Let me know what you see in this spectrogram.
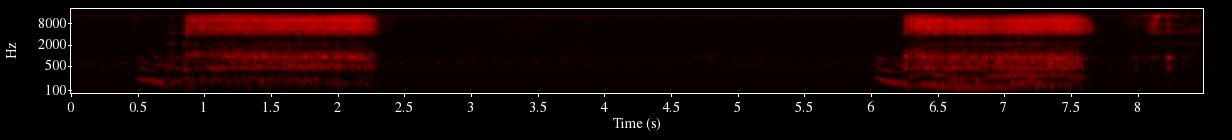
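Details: Snoring while asleep: two long, rattling breaths about five seconds apart, each with a rising rasp, over quiet room hiss.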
